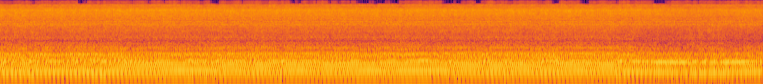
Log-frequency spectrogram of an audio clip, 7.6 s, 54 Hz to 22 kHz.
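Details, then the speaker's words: 1968 supercharged Honda CL175 (300cc blower on 175cc engine), first start in 30 years, car battery power, ~92°F garage: fast, slightly pulsing idle never settling to low tickover; owner suspects vacuum leak, carburetor jetting or oversized blower. "Well, definitely wants to idle high. There could be, or there are several reasons for that, but I'll just have to figure that out another day. It could be a vacuum leak."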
